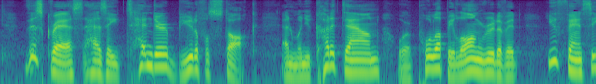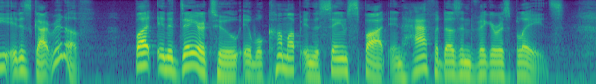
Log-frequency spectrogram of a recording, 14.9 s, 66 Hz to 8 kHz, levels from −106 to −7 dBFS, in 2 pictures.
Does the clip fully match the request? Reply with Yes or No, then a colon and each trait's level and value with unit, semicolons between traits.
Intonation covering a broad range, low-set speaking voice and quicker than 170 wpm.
Yes: wide, 6.6 semitones; low, 130 Hz; average, 195 wpm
